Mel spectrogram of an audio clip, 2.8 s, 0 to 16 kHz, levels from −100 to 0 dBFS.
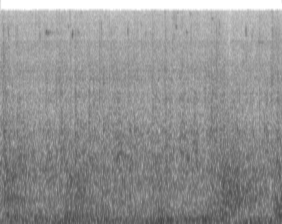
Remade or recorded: recorded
